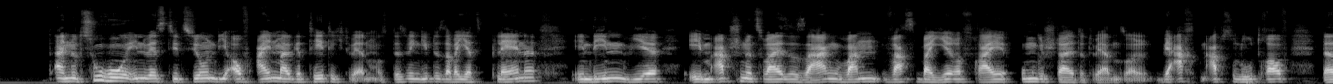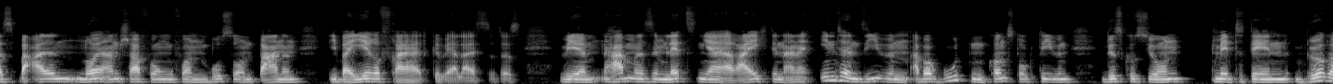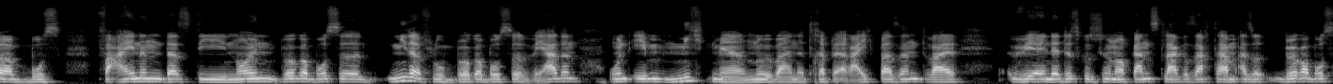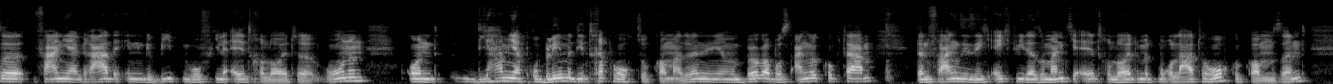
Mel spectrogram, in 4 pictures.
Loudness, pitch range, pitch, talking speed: -19 LUFS, 115-130 Hz, 125 Hz, 145 wpm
